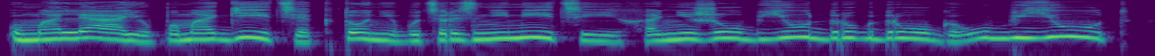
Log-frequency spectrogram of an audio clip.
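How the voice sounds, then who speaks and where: A woman's voice: mid-range voice, steady tone, moderate pace, dark tone, no echo, studio quality, natural voice. A woman voicing a panicking middle-aged mother-in-law, begging shrilly for help. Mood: panicked.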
